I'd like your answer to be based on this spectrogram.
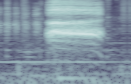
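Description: A crow gives one loud, harsh caw lasting about half a second. It is close and clear, set over a quieter, continuous outdoor background.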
